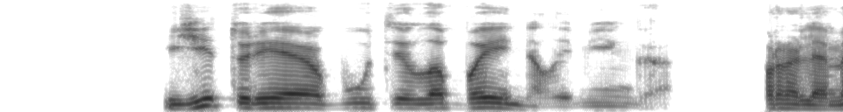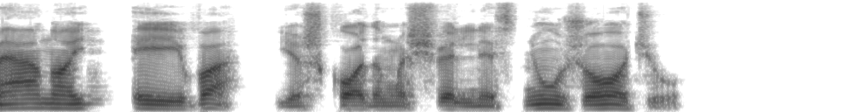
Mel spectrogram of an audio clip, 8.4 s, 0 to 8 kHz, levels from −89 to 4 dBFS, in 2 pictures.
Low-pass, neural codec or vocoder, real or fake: 7.2 kHz; none; real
